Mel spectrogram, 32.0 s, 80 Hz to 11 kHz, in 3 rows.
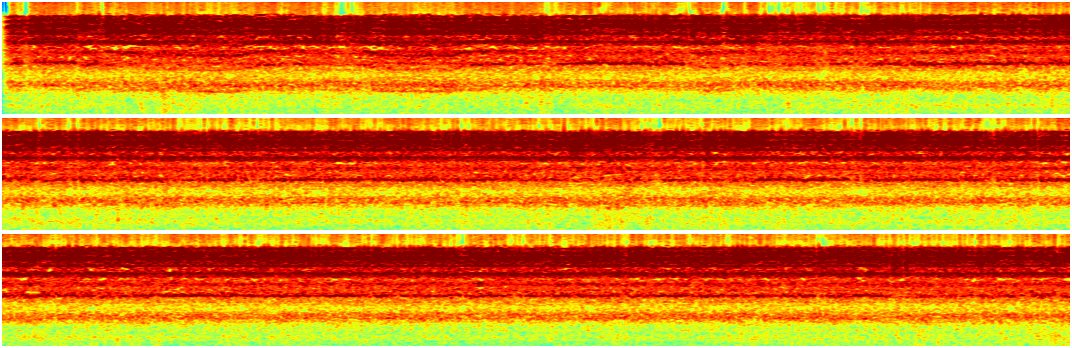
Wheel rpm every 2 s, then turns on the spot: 230, 220, 220, 230, 230, 230, 230, 240, 230, 230, 230, 230, 230, 240, 230, 230.
none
